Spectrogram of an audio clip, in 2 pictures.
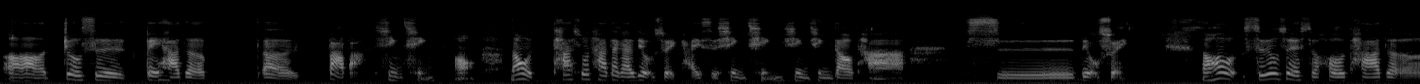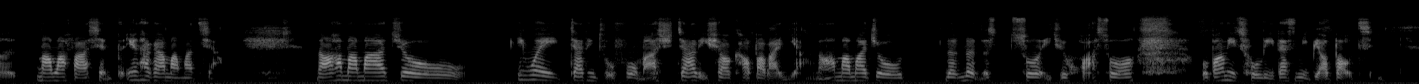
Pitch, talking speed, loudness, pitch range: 175 Hz, 220 characters per minute, -39 LUFS, 155-220 Hz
